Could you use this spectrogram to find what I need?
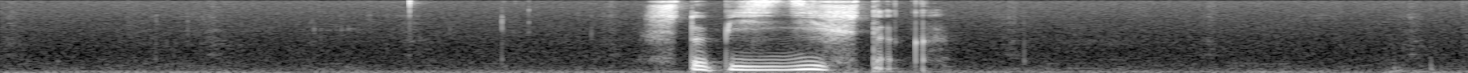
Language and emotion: Russian, angry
